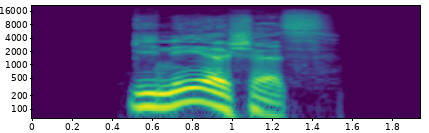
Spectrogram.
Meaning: strong/mixed nominative/accusative neuter singular of guineisch
- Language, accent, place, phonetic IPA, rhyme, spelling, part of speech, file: German, Germany, Berlin, [ɡiˈneːɪʃəs], -eːɪʃəs, guineisches, adjective, De-guineisches.ogg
